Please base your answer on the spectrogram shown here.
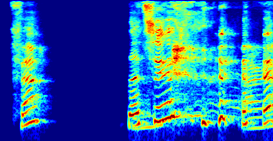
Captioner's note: laughs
